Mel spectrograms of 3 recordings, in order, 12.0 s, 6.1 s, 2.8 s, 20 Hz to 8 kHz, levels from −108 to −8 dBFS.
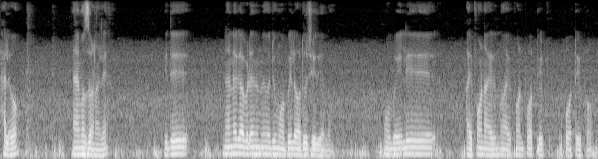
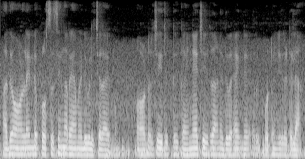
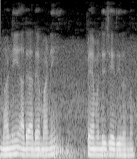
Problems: none marked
